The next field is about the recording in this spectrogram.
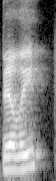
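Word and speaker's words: Willy: the favorites in the East oh sweet dude Willie her on Gomez is playing yes you know name that Willie you know it's pronounced Billy no it's that's strange he said it's it's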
